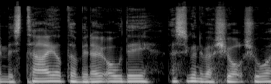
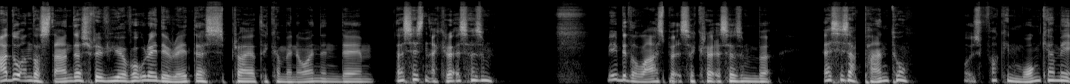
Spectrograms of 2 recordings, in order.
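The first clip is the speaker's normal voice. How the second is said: normal talking voice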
